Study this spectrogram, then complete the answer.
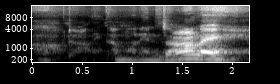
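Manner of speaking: breathy whispered welcome; whispered purr. Acted. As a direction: breathe it like a seductive diva.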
